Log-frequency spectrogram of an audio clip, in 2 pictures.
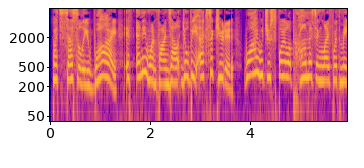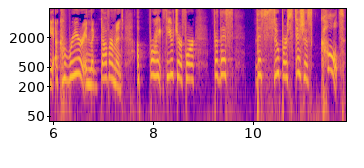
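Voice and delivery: high, urgent, climbing to outrage; agitated pleading. A narrator's reading. He begs her not to spoil their life, agitated pleading. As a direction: plead hard, pitch climbing to the last word.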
